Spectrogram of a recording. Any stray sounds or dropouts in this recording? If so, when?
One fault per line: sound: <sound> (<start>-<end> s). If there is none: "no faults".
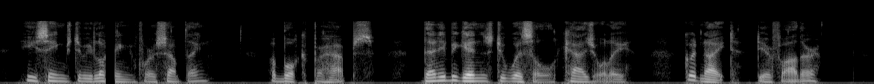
sound: dropout (1.1-1.2 s)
